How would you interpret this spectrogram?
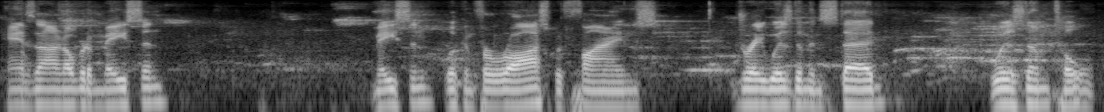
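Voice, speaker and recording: A man delivers live basketball play-by-play for radio at a middling pitch. He is in an indoor gymnasium, with clear noise all around his voice. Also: monotone, a little slow, pauses often. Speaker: play-by-play sports announcer. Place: indoor school gymnasium during a game. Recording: noisy gym, loud background noise.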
